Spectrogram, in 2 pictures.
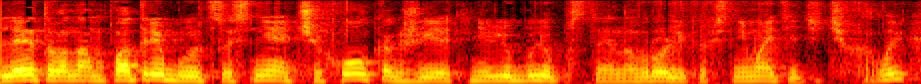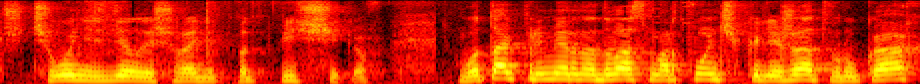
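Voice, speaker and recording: This man speaks very fast in a high, dark, mellow voice. His pitch moves with ordinary variation. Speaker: tech reviewer. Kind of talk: casual review commentary. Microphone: phone near.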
